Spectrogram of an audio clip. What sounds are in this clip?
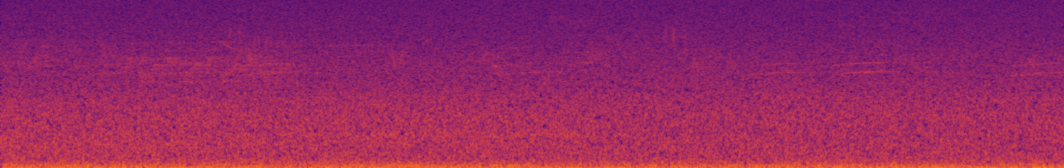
Carolina Wren, Red-breasted Nuthatch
